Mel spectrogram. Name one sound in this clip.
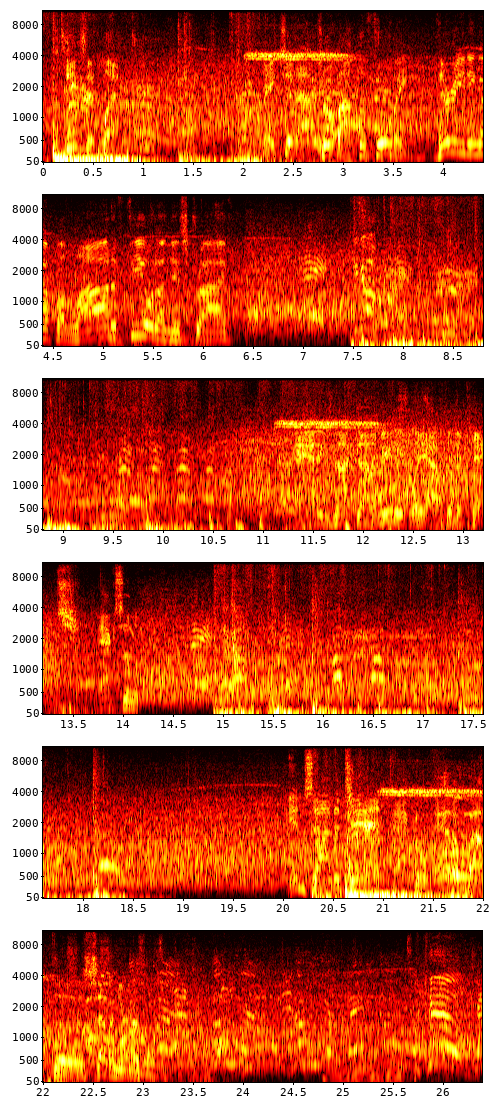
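A large crowd roars and cheers throughout.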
